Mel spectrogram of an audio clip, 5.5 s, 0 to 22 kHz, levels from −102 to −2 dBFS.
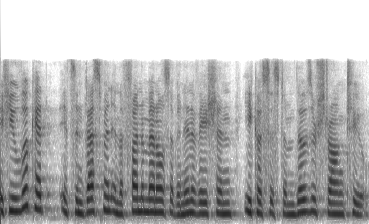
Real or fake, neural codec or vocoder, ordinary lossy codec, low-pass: real; none; AAC, 48 kbps; 7.2 kHz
